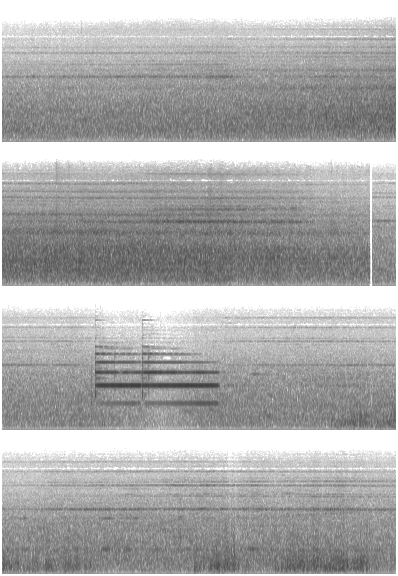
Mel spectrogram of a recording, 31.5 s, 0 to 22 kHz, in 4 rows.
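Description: A Tide light-rail car (a Siemens S70 tram) running on street track, its rolling noise swelling as it approaches, with faint high squealing tones over it. Partway through, the tram's horn sounds once for about two and a half seconds, and it is the loudest sound. The tram then passes close by with a low, uneven rumble that grows near the end.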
